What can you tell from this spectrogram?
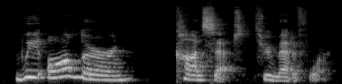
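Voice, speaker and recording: Very slow speech with lively intonation and vocal fry. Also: woman. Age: 70s. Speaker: retired family lawyer and author. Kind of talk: interview.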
